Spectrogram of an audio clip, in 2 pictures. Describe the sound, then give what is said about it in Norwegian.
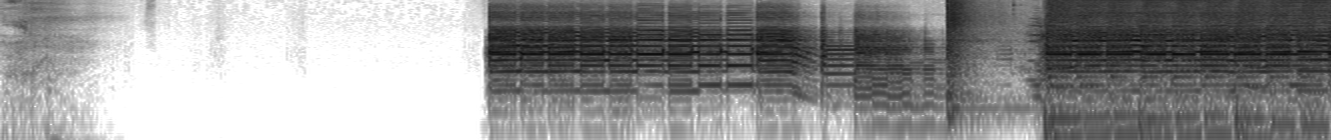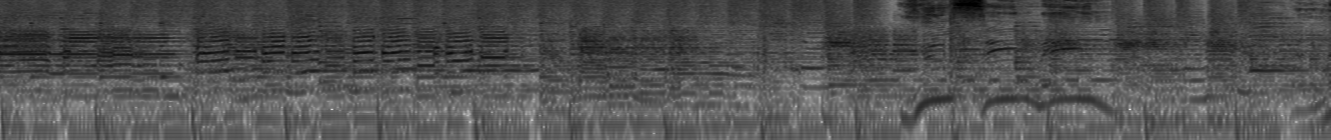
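A blues band song played on a radio show starts after a few seconds of silence, with loud, full electric instruments and a gritty, distorted guitar tone; no voice yet, just the band playing steadily. “Vi skal høre eh, låten først”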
